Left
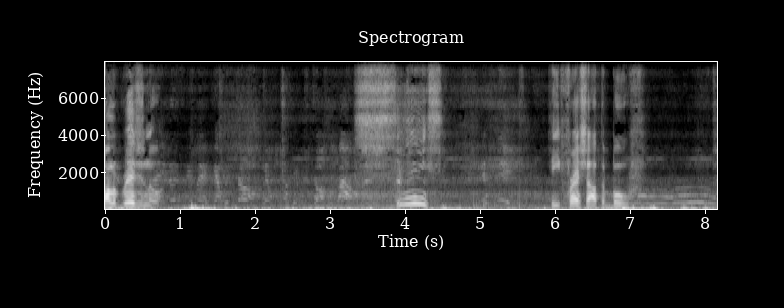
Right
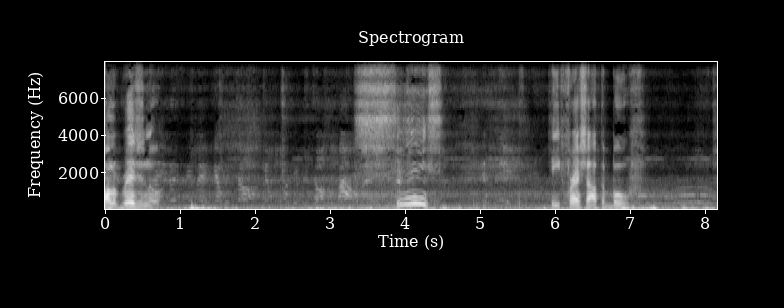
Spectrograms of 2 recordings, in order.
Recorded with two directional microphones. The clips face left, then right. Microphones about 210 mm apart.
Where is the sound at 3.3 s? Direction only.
40° right (ahead or behind).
